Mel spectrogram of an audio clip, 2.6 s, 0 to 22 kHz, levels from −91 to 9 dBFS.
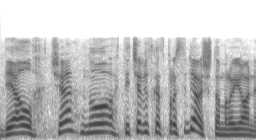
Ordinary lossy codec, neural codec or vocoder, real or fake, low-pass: Opus, 64 kbps; none; real; 7.2 kHz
